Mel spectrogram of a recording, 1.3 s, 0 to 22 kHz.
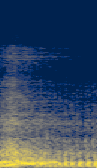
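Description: A Suzuki DR650 motorcycle engine catches and runs with a rough, loud idle close by, its low rumble steady across a short stretch with no voices.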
